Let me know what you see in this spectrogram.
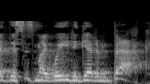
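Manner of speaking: normal talking voice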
